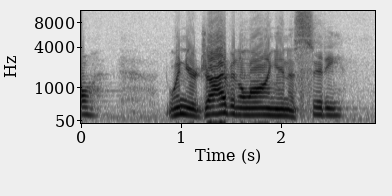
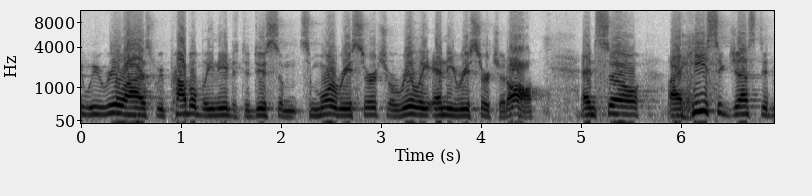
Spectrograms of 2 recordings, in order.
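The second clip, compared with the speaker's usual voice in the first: ordinary talk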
